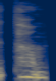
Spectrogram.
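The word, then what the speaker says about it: thumb: इसमें B silent रहता है। कभी भी एम और बी साथ में होगा तो बी को नहीं पढ़ेंगे। ये चीज आपको याद रखना है। जैसे थंब हम इसे क्या पढ़ रहे हैं?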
